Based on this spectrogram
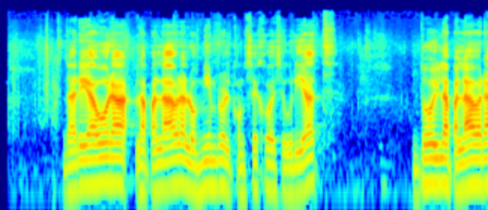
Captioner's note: in Spanish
